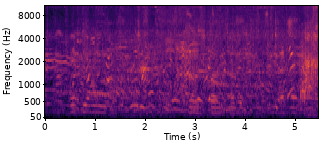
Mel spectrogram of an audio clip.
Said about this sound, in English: A rousing cheer, ladies and gentlemen.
